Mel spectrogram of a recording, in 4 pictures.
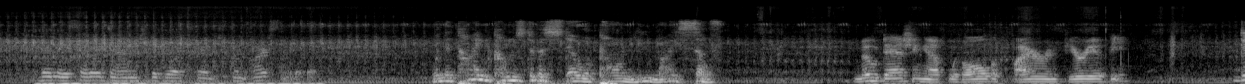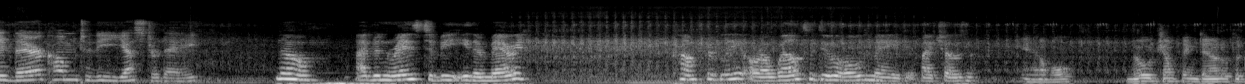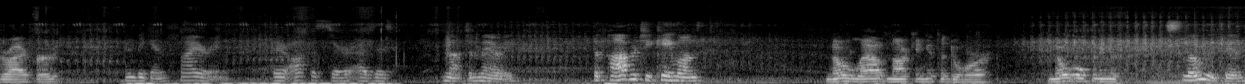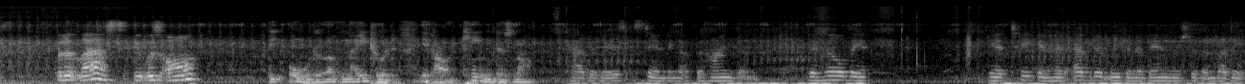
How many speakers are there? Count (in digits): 5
